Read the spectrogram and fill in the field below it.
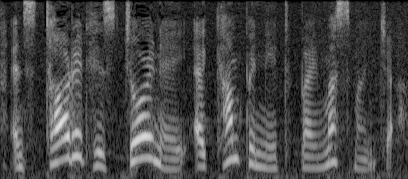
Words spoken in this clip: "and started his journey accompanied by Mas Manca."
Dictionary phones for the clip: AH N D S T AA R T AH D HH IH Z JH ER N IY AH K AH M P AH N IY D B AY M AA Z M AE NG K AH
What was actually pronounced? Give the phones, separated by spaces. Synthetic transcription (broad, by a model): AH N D S T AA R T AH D HH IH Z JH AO N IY AH K AH M P AH N IY D B AY M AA S M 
